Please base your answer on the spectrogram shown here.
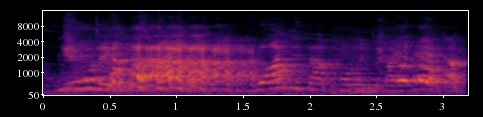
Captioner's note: laughs loudly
